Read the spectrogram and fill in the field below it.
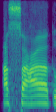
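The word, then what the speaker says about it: الساعةُ: সাতুন মানে হচ্ছে ঘড়ি আসসাতু তাহলে লামটা উচ্চারণ থাকতেছে না ঠিক একই রকম আযাহারাতু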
